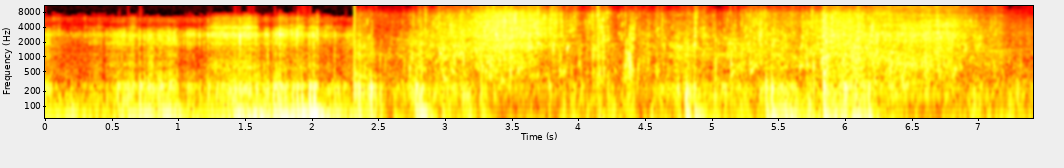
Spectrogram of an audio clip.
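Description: Orange collapsible bucket dipped and swished in seawater beside a paddleboard: water splashing and sloshing with many small splashes, starting about two and a half seconds in. Before that, a low rumble.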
